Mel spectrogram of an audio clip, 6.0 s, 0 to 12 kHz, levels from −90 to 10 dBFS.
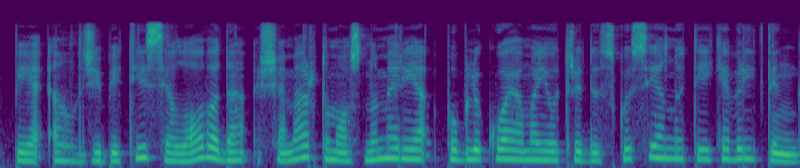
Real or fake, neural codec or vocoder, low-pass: real; none; 7.2 kHz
